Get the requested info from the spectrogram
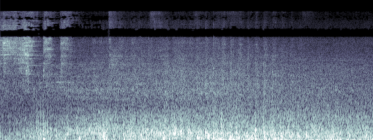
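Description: Enclosed autorack freight cars rolling past, their steel wheels running steadily on the rails, with a few sharp clicks in the first second or so.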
